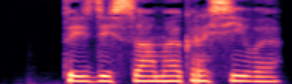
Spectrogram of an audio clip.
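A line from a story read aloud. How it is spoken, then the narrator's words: Soft whisper in ear. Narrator (Russian): тихо шепчет в ухо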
